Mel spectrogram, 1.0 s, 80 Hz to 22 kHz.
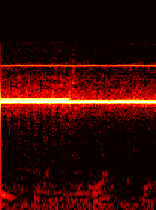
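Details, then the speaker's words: Simulated cricket-type tinnitus: two tones played together as a cricket sound, crickets lying roughly between 2,000 and 4,000 hertz. "Here they are together as a cricket sound. Crickets are usually found from anywhere from 2,000 hertz to about 4,000 hertz."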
